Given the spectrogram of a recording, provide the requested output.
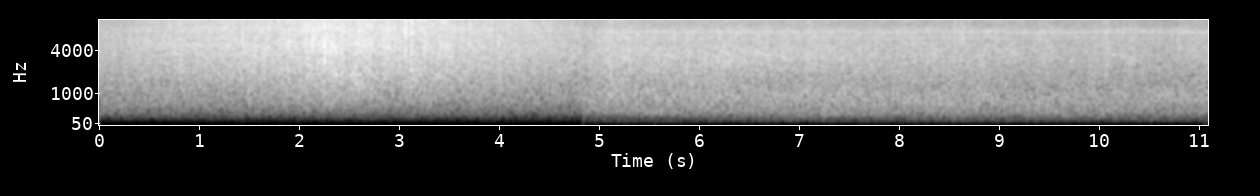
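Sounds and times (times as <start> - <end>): steady soft hiss: 0.0 - 11.0.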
